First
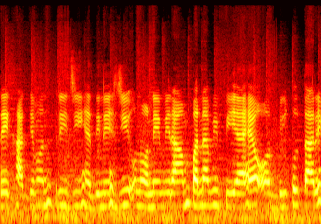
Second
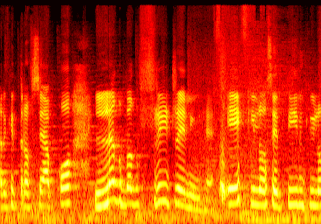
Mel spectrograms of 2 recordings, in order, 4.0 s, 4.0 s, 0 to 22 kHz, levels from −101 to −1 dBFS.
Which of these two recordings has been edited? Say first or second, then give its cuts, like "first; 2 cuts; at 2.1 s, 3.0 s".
second; 1 cut; at 2.8 s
